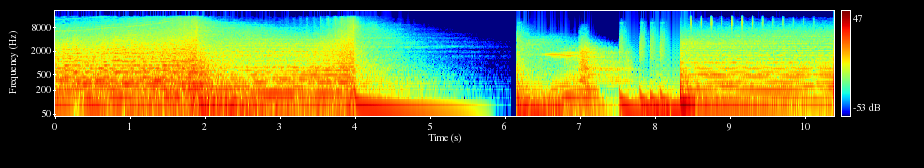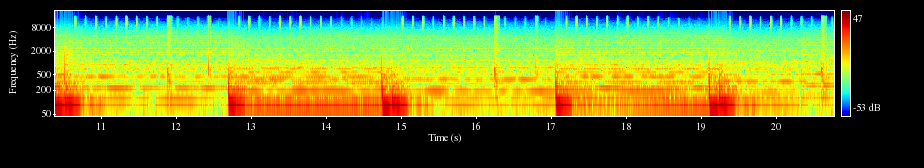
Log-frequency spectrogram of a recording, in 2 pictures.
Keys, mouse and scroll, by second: 1.8 alt+middle click, 1.8-2.9 alt+drag, 2.9 scroll down 2, 3.0 alt+click, 3.2 alt+middle click, 3.4 click, 4.2 scroll up 1, 4.3 ctrl+z, 4.4-6.7 alt+drag.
